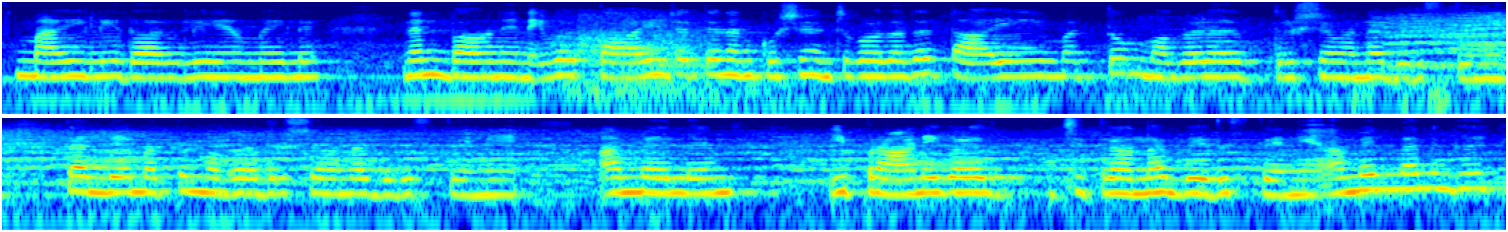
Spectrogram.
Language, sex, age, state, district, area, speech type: Kannada, female, 18-30, Karnataka, Tumkur, rural, spontaneous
